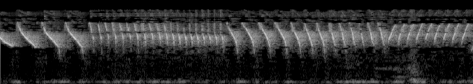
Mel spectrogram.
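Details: Canary singing as a lure for training young birds: quick downward-sweeping whistles that run into long, fast, buzzy rolling trills, nonstop and loud, over faint low thumps.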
